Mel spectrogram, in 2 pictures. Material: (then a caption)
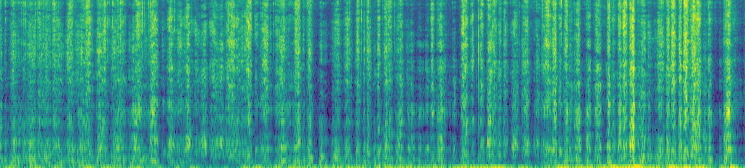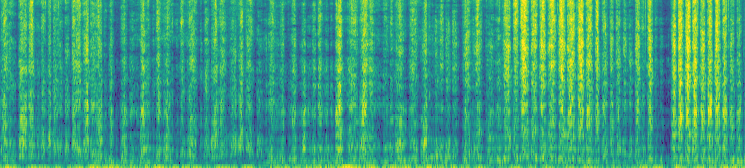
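Paper. A pen tip scratches and scribbles rapidly across the surface of a white paper sketch pad held up in the hand. The result is a continuous, dense stream of rough scratching strokes over a heavy low rumble, lasting the full fifteen seconds with only brief dips.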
